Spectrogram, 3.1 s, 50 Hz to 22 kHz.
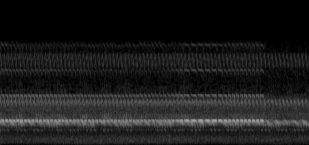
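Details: Bell crickets and other crickets chirping in Narita, Chiba Prefecture, Japan, captured on a TASCAM Portacapture X8; several high insects overlap, one giving rapid regular pulses, nearly four per second, over steady shrill ringing tones.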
